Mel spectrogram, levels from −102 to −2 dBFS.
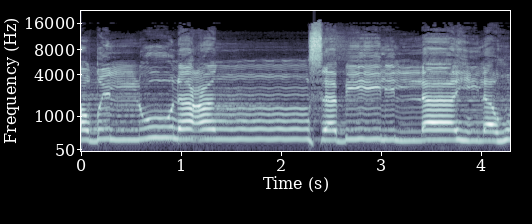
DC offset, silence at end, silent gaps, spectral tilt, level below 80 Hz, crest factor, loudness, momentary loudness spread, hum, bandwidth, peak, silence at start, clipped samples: under 0.1%; 0 s; none; 0 dB/octave; -72 dBFS; 16 dB; -15 LUFS; 12 LU; none; 16.5 kHz; 0 dBFS; 0 s; under 0.1%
